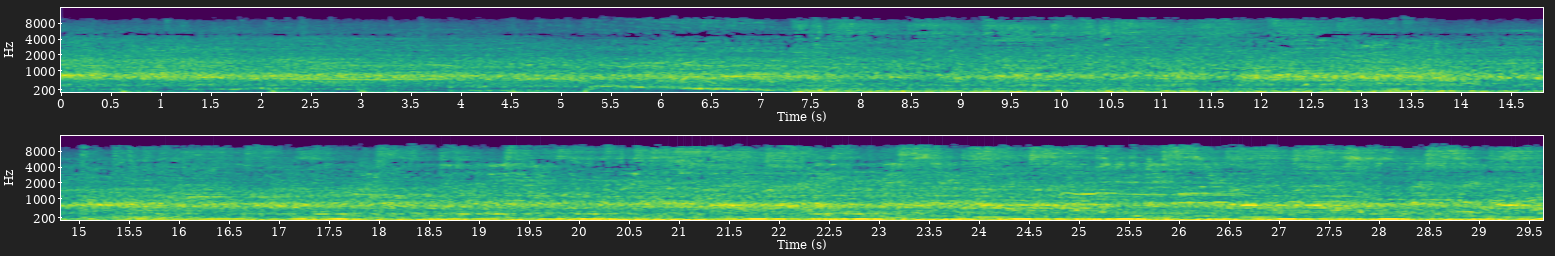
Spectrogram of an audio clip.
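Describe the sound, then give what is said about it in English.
A packed arena crowd at a UFC event in Miami roars and cheers without letup as President Trump walks in, loud and dense with scattered yells, while a steady low musical drone runs underneath from partway through. “Do you hear that crowd? That's a filled arena in Miami.”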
